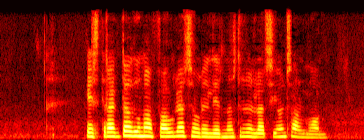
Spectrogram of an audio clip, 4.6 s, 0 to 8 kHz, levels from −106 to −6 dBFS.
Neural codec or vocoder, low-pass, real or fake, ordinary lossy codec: codec, 16 kHz, 4 kbps, FunCodec, trained on Chinese and English, 50 frames a second; 7.2 kHz; fake; AAC, 48 kbps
